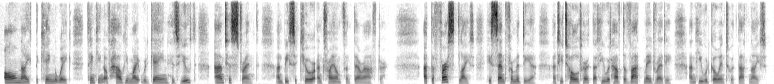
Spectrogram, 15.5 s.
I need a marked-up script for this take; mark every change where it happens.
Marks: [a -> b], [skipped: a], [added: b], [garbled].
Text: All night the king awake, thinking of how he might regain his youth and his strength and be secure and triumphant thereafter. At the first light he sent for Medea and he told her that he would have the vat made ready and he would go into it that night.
All night the king awake, thinking of how he might regain his youth and his strength and be secure and triumphant thereafter. At the first light he sent for Medea and he told her that he would have the vat made ready and he would go into it that night.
